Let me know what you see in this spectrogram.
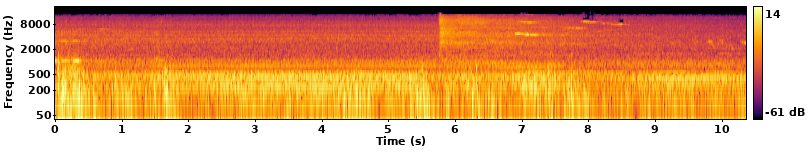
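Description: Electric train standing at a station with a steady mechanical hum, and a sharp hiss of released air about six seconds in.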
